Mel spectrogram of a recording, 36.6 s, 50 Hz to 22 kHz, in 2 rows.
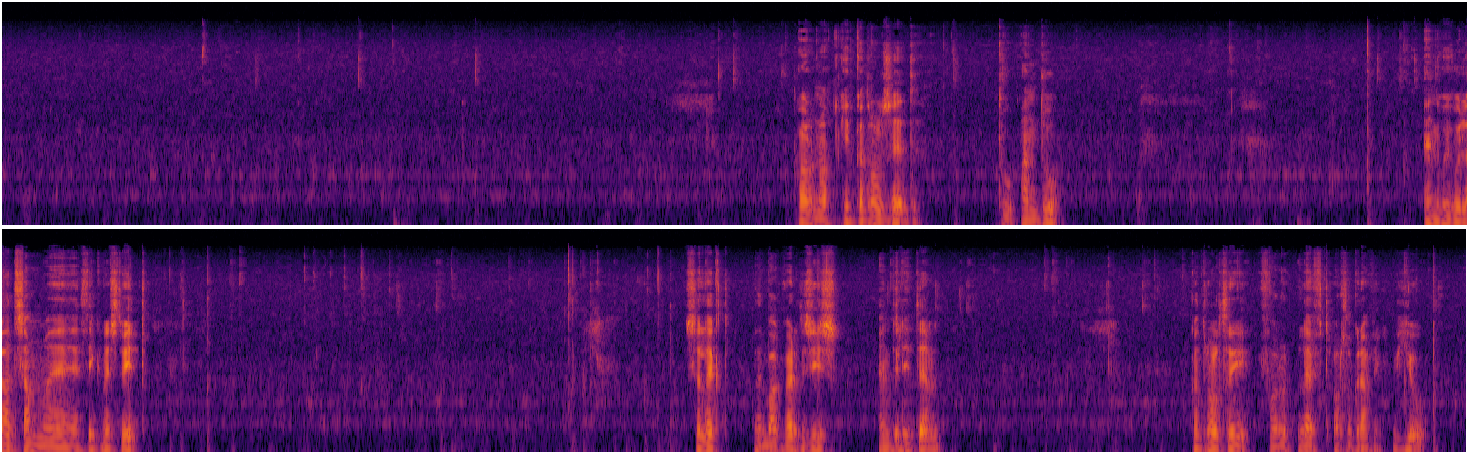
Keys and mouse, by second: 3.2-3.6 middle drag, 4.9 a, 10.5 ctrl+z, 10.9 ctrl+z, 11.9-14.1 middle drag, 16.2 a, 18.8 Tab, 19.8 z, 20.5 Tab, 21.2-21.9 drag, 23.9 Tab, 25.5 z, 26.4 Tab, 27.2-28.8 drag, 28.6 x, 28.9 click, 31.4-32.2 drag, 32.2-33.4 middle drag, 33.4 ctrl+KP_3, 35.9 z.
